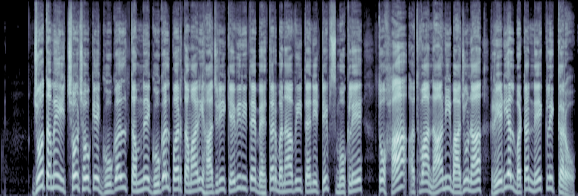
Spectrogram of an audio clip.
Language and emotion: Gujarati, neutral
